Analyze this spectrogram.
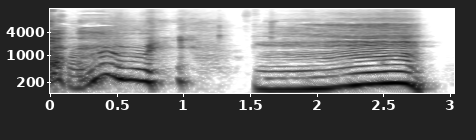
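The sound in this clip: A cow moos: a shorter wavering call, a brief pause, then one long, steady, low moo that holds its pitch before cutting off.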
